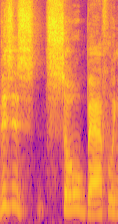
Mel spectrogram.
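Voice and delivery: high voice, cracking and breaking mid-phrase. Reacting to a man's texts to a woman, voice cracking. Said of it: "it's making my voice crack".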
